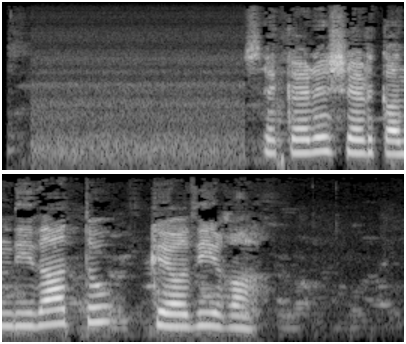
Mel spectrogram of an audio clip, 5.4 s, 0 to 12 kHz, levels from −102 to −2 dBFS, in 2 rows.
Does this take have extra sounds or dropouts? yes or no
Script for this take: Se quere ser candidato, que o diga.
no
